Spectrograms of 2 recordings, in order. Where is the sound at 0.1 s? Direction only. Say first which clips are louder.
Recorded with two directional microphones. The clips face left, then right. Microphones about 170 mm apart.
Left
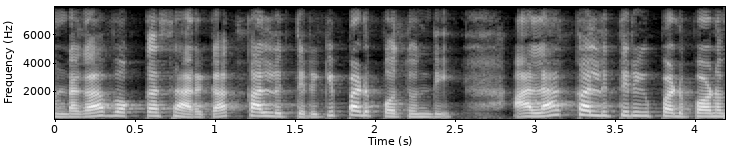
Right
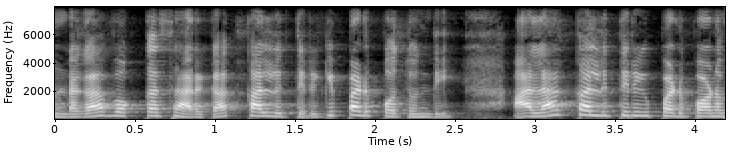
Left 2 dB; 40° left (ahead or behind).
